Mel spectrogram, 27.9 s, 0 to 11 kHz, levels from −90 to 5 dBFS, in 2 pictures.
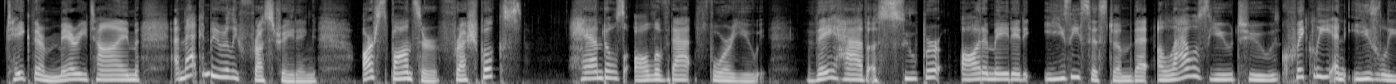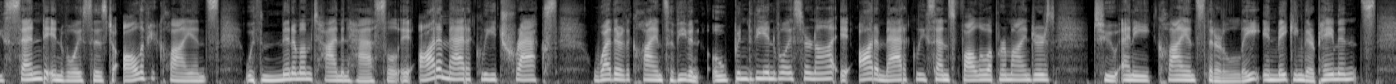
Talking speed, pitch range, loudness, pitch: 160 wpm, 165-215 Hz, -19 LUFS, 190 Hz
